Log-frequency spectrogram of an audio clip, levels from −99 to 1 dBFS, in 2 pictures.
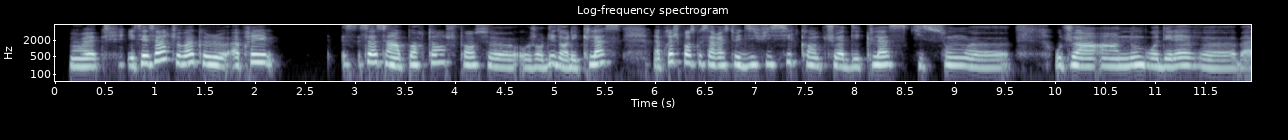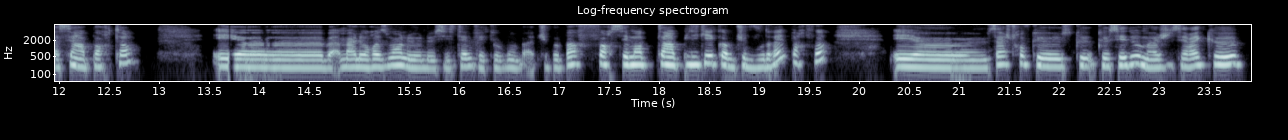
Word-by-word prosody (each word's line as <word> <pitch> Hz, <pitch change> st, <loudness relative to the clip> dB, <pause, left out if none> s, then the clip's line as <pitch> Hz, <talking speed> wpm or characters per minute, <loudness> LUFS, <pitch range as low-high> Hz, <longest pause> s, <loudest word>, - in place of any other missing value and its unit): Ouais 200 Hz, 0 st, +2 dB, 0.3 s
et 210 Hz, -, 0 dB
c'est 265 Hz, -1 st, +8 dB
ça, 335 Hz, +6 st, +8 dB
tu 275 Hz, -, +1 dB
vois, 270 Hz, +3 st, +6 dB
que 275 Hz, -3 st, +1 dB
le 230 Hz, -4 st, +5 dB
après, 290 Hz, +6 st, +4 dB, 0.7 s
ç 255 Hz, -, -7 dB
ça 295 Hz, -2 st, +7 dB
c'est 275 Hz, -3 st, -2 dB
important 240 Hz, +6 st, +2 dB
je 285 Hz, -, -14 dB
pense, 230 Hz, -1 st, -1 dB
heu, 190 Hz, -3 st, 0 dB
aujourd'hui 185 Hz, +6 st, -2 dB
dans 205 Hz, -6 st, +2 dB
les 175 Hz, -1 st, -2 dB
classes, 260 Hz, +6 st, +2 dB, 0.3 s
mais -, -, -1 dB
après 300 Hz, -, +5 dB
je 300 Hz, -, -9 dB
pense 290 Hz, -3 st, +5 dB
que 265 Hz, -, -7 dB
ça 240 Hz, -2 st, +1 dB
reste 225 Hz, +2 st, -2 dB
difficile 235 Hz, +5 st, -2 dB
quand 235 Hz, -5 st, -2 dB
tu 215 Hz, +1 st, -5 dB
as 200 Hz, -, +5 dB
des 195 Hz, +1 st, -6 dB
classes 240 Hz, +2 st, +1 dB
qui 215 Hz, -, -13 dB
sont, 220 Hz, +1 st, -3 dB
heu, 180 Hz, -1 st, -4 dB, 0.5 s
où 220 Hz, -, -2 dB
tu 225 Hz, +3 st, +1 dB
as 220 Hz, -, +5 dB
un 205 Hz, 0 st, 0 dB
un -, -, -1 dB
nombre 215 Hz, +1 st, +1 dB
d'élèves, 210 Hz, +2 st, 0 dB
heu, 175 Hz, +1 st, -5 dB
bah, -, -, -7 dB
assez 190 Hz, +5 st, -5 dB
important 205 Hz, +9 st, -4 dB, 0.8 s
et 205 Hz, 0 st, -1 dB
heu, 180 Hz, -2 st, 0 dB
bah, 180 Hz, -, -4 dB
malheureusement 190 Hz, +3 st, -1 dB
le 185 Hz, -4 st, -2 dB
le 170 Hz, -1 st, -9 dB
système 190 Hz, +5 st, -6 dB
fait 175 Hz, -4 st, -11 dB
que 170 Hz, +2 st, -13 dB
bon, 175 Hz, +1 st, -10 dB
bah, -, -, -13 dB
tu -, -, -15 dB
peux 180 Hz, -1 st, -9 dB
pas 235 Hz, +6 st, -1 dB
forcément 235 Hz, -1 st, 0 dB
t'impliquer 235 Hz, +2 st, +2 dB
comme 215 Hz, -5 st, 0 dB
tu 215 Hz, +3 st, -7 dB
le 185 Hz, -, -7 dB
voudrais 185 Hz, -, -2 dB
parfois 310 Hz, +7 st, -3 dB, 0.6 s
et 195 Hz, 0 st, +3 dB
heu, 180 Hz, -1 st, -1 dB
ça 240 Hz, +6 st, -3 dB
je -, -, -8 dB
trouve 260 Hz, -2 st, -4 dB
que 200 Hz, -3 st, +1 dB
c 195 Hz, -, -13 dB
que 210 Hz, -2 st, -3 dB
que 205 Hz, -2 st, -5 dB
c'est 220 Hz, +2 st, 0 dB
dommage. 215 Hz, -6 st, -2 dB
C'est 205 Hz, -1 st, -7 dB
vrai 210 Hz, +3 st, -1 dB
que, 240 Hz, +2 st, +4 dB
210 Hz, 205 wpm, -22 LUFS, 190-240 Hz, 0.8 s, c'est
